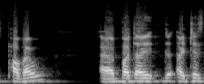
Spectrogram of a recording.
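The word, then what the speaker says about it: Paweł: So uh in Polish my name is Pavo.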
